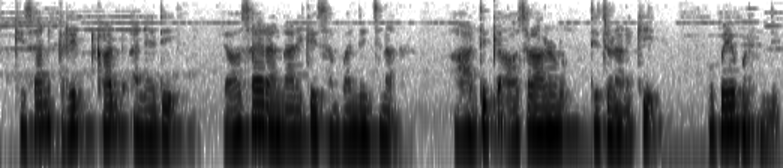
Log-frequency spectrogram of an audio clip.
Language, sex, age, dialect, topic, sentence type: Telugu, male, 18-24, Central/Coastal, agriculture, statement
